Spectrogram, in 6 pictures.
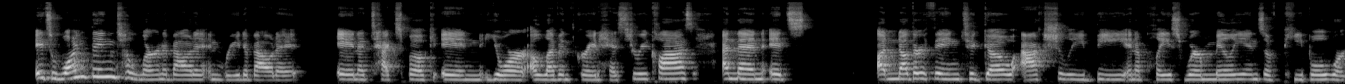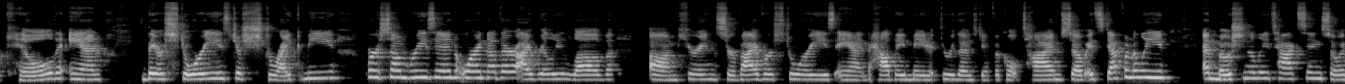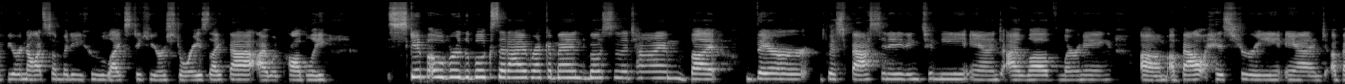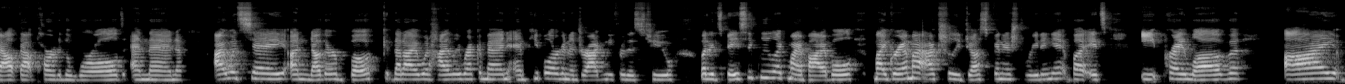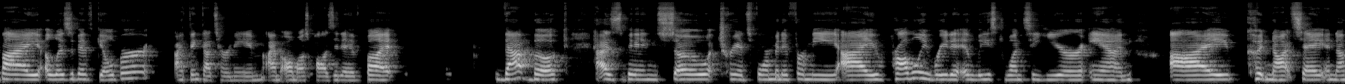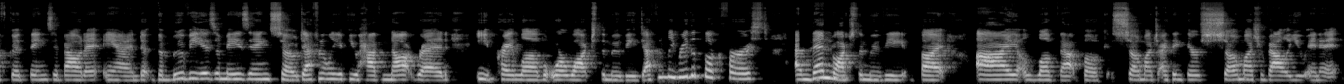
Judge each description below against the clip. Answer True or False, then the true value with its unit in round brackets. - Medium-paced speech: True (180 wpm)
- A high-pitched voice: True (225 Hz)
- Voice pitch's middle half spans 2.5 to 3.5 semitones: True (2.8 semitones)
